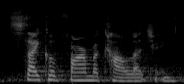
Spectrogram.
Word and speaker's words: psychopharmacology: She leads the PTSD pharmaceutically, how you pronounce that? Psychopharmacology.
